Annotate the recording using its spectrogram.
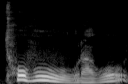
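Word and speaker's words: תֹהוּ: 혼돈은 토후라고 읽습니다.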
